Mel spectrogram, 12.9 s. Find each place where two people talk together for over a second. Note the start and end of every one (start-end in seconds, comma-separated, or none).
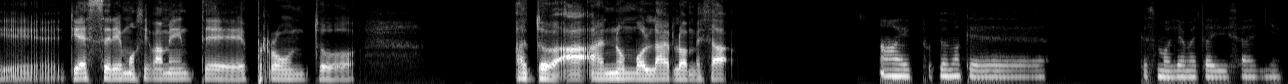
none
